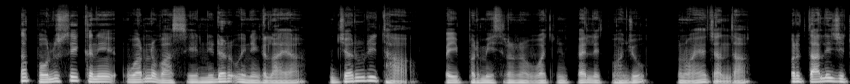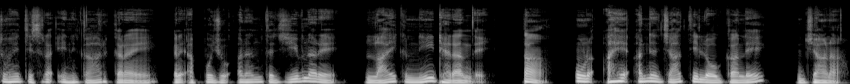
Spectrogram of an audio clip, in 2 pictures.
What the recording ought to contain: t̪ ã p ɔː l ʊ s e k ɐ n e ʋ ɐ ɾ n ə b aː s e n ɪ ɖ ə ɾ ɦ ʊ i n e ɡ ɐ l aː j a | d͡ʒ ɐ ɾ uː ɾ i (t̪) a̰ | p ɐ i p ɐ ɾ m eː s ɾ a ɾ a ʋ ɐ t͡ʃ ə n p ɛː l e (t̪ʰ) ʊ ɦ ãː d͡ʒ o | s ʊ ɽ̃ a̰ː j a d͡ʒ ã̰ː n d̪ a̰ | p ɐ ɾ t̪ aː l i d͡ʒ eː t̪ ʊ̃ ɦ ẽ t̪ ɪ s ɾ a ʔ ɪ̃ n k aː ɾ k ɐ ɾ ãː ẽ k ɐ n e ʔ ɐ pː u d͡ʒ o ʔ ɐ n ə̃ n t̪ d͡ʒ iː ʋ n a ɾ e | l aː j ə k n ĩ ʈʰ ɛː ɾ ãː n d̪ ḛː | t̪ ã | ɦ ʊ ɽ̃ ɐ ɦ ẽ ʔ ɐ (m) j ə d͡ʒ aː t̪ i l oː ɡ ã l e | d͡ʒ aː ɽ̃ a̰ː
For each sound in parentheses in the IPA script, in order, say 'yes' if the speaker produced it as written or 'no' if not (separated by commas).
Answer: no, no, no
